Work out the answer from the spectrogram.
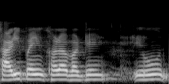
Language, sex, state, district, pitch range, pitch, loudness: Bhojpuri, female, Uttar Pradesh, Gorakhpur, 215-235 Hz, 225 Hz, -15 LUFS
